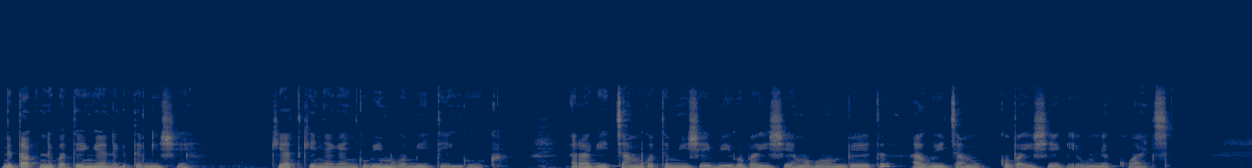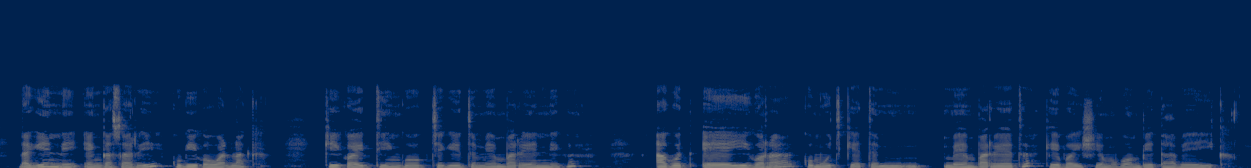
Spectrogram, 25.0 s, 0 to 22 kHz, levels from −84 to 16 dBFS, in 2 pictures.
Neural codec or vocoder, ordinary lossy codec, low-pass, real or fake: none; none; 10.8 kHz; real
